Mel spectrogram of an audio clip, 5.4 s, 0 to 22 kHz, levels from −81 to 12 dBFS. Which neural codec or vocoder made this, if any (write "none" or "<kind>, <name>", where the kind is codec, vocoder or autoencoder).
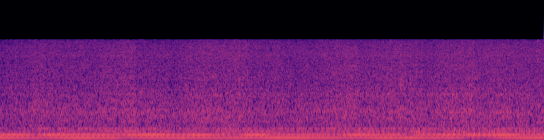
none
